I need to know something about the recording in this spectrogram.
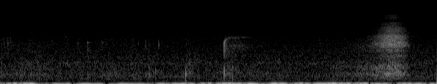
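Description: Faint handling noises: a few small ticks, a short squeak about two seconds in, and a brief rustling rasp near the end, over a low room hum.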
